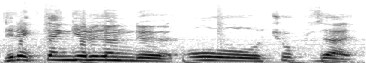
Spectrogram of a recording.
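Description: A young man with a high voice commentates his football video game into a desk mic, swinging from calm narration to excited shouts and frustrated grumbling. Faint game music runs quietly underneath. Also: normal speed. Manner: emotional, swings from calm commentary to yelling at goals and cursing misses. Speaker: gaming YouTuber.

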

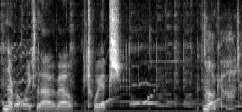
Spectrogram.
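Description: A woman's voice: on the high side, huge pitch swings, slow pace. A woman giving casual let's-play commentary at home, giggly and self-mocking, with frustrated outbursts at the game. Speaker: gaming YouTuber. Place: home at night, keeping quiet. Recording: game music behind the voice.

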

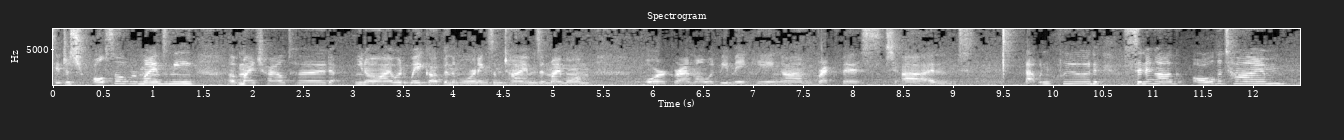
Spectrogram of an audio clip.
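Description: A woman's voice: mid-range voice, normal speed, noisy background. A young woman chatting upbeat while she cooks in her home kitchen, talking through each step of a family recipe. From Filipino heritage family. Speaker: vlogger. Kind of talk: casual cooking vlog.

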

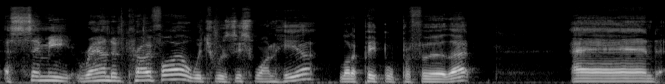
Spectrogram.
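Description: A man's voice: a little high, a little mellow, breathy edge. A man teaching chainsaw sharpening in his workshop, explaining step by step in a plain-spoken way and repeating the key points. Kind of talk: casual how-to demonstration. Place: workshop with grinders and tool wall.

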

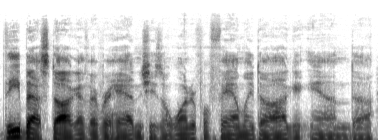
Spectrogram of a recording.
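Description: A radio host man with a lowish voice chats with his guest in an easygoing, conversational way. He talks in a plain, relaxed manner that suits a casual interview. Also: brisk.

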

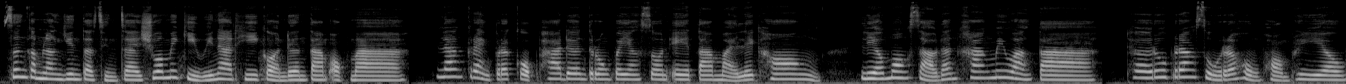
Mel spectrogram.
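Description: A woman narrating a romance novel audiobook in smooth, even storytelling. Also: a little high, a little fast.

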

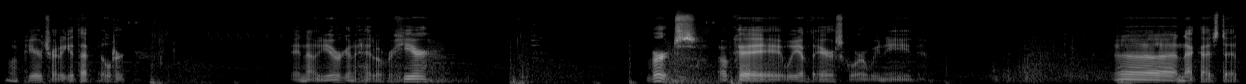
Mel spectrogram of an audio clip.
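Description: A man's voice: low voice, big pitch swings, measured pace, creaky, pauses often, bright, forceful tone, slight background noise. A man giving casual let's-play commentary, muttering running asides to himself and his units in a wry, self-deprecating way. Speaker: gaming channel host.

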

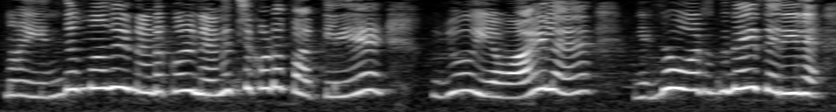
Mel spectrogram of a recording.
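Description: Someone voicing a squeaky fussing old granny. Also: fast talker, fairly bright tone. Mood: overjoyed. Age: over 60. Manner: scolding, flustered, rambling. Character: fussing old great-grandmother, excitable. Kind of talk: cartoon voice acting.

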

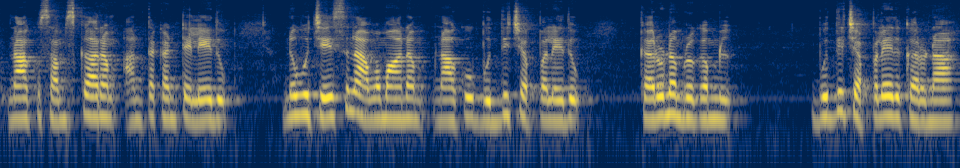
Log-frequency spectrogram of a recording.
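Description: A woman's voice: mid-range voice, natural voice. A woman voicing a vengeful, scheming young man in a storybook reading, speaking in a taunting, threatening manner.

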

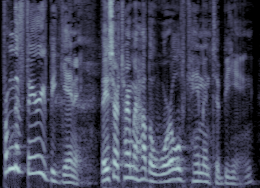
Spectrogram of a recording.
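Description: A man's voice: a little high, fast talker. A man, a pastor preaching a sermon in a casual storytelling way, often acting out his own thoughts. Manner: animated, conversational storytelling with acted-out inner voice.

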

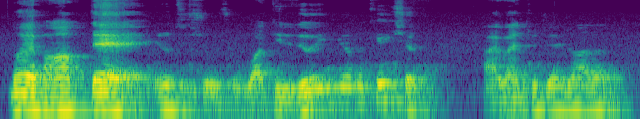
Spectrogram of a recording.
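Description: A male English teacher explaining a textbook dialogue, reading each English sentence slowly and clearly and pausing often to check that the class follows. His pitch sits in an ordinary middle range. A faint hiss runs under the recording. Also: expressive, darkish tone. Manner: reads English lines slowly and deliberately, keeps checking in with "그렇죠?".

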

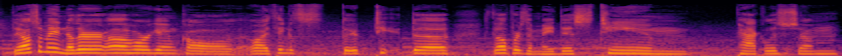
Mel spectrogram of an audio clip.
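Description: A woman hosting a gaming video, giving rambling, excitable let's play commentary. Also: mid-range voice, moderate pace, soft background music.

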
